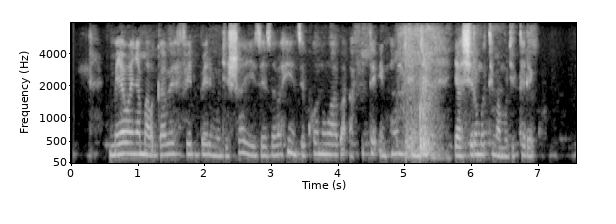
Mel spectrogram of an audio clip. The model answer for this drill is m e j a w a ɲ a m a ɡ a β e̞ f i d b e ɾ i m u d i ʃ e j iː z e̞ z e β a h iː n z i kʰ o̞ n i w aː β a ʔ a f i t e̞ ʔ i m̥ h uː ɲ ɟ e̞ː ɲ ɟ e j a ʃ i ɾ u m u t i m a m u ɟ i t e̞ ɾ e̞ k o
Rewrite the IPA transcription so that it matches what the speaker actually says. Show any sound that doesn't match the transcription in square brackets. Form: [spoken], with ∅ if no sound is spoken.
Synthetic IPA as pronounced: m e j a w a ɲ a m a ɡ a β e̞ f i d b e ɾ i m u [ɟ] i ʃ [a] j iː z e̞ z [a] β a h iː n z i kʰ o̞ n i w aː β a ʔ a f i t e̞ ʔ i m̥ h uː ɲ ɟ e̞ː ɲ ɟ e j a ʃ i ɾ u m u t i m a m u ɟ i t e̞ ɾ e̞ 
